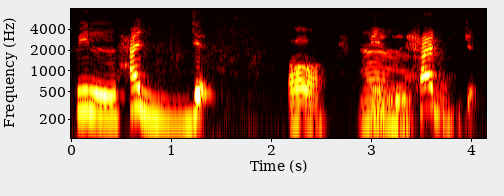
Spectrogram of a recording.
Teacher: sebab ada sabdu tekanan dia kuat sebab jim tu asalnya 2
